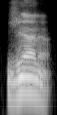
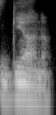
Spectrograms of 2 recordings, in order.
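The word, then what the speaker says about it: ज्ञान: correct so yes so then some people would pronounce it as janana you know if you come to Maharashtra area they will say they'll start it as Jana but then Northern India they will pronounce it as Guyana gy right so the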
